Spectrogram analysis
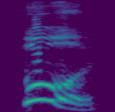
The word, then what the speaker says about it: fútbol: And so I got with a 3-syllable word. Now, what happens in Spanish? Oh, yeah, está fútbol. Oh, futbolista. ¿Eh? Futbolero. Fútbol.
